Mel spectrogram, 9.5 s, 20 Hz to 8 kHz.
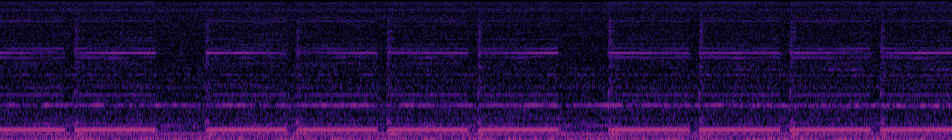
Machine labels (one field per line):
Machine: slide rail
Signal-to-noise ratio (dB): 6 dB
